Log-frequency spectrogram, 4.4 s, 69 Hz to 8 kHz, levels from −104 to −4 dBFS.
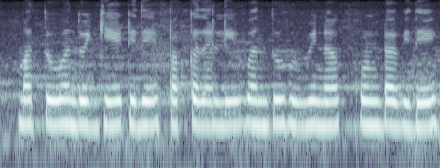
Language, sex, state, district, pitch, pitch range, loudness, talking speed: Kannada, female, Karnataka, Bidar, 230 Hz, 225-235 Hz, -14 LUFS, 110 wpm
